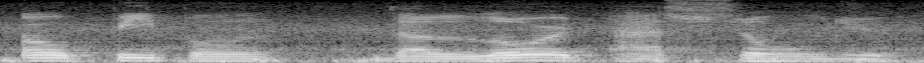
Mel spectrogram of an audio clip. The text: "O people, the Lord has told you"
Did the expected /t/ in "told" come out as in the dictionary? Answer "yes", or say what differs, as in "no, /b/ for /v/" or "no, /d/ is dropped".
no, /s/ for /t/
